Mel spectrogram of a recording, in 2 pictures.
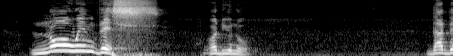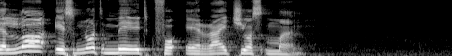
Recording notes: Preached at The Supernatural Encounter Service.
